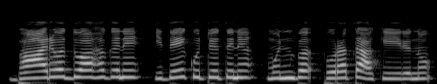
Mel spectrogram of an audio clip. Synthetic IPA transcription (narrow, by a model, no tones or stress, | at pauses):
bʱaːɾɐʋɐd̪ʋaːɦɐɣɐneiðeːkutːɐt̪ːinɨmunbɨpurɐt̪ːaːkːijiɾunːu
